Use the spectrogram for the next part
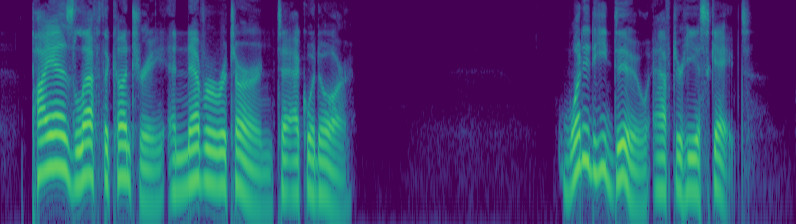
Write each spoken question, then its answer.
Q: What did he do after he escaped?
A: He left the country and never returned to Ecuador.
